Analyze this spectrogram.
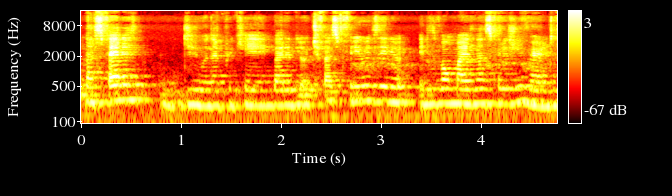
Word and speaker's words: Bariloche: Muita gente fala que bariloche é mais lá chamam barilhote.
